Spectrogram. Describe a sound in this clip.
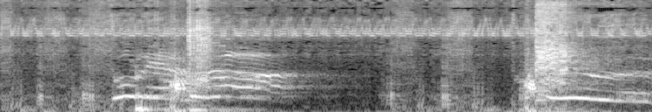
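Wooden practice swords clack together.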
